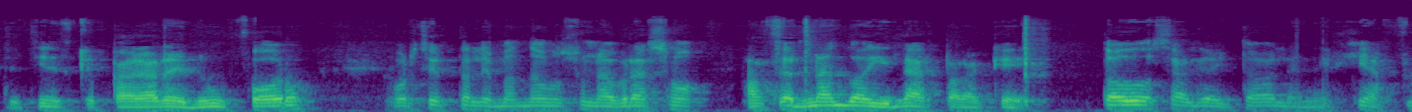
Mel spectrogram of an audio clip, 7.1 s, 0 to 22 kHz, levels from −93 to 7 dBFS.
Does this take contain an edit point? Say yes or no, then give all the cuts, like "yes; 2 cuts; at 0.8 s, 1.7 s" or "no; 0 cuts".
yes; 2 cuts; at 1.9 s, 3.6 s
